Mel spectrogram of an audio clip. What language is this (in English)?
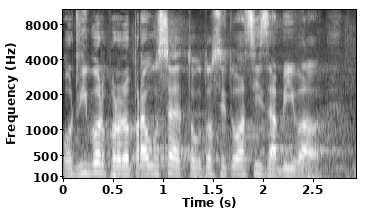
Czech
